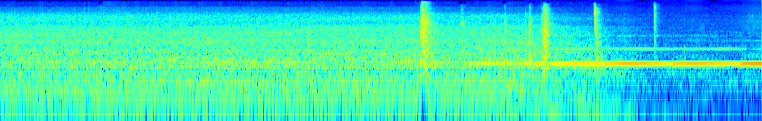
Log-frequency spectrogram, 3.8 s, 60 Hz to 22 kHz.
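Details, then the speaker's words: 2009 Jeep Patriot, 2.4 L AWD, in for no-crank no-start, now starting after diagnosis with a wiring power fault still being chased: steady low idle hum with no misses or knocks, then a clear chime; engine running normally. "Oh, start and crank. Vehicle starts. It runs."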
